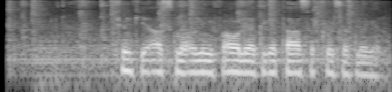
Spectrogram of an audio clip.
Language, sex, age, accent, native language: Uzbek, male, 25-34, Samarqand, Uzbek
